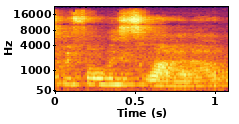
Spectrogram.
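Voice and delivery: ordinary delivery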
